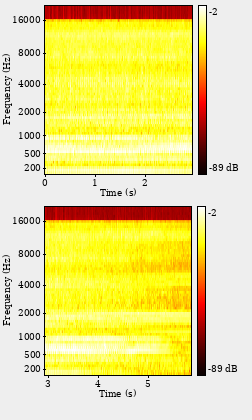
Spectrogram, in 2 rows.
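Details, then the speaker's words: Blue Pod LB4100 Clara coffee machine backwash with blind pod handle and Espresso Clean, repeated cycle: steady buzzy pump hum softening as it pushes against the blind basket; normal pump backwash cycle. "Push the button again. Again you'll hear the pump go quiet."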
